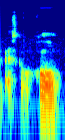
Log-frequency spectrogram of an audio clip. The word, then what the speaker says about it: escojo: But if you just add the O, the G-O makes a go sound, so we would pronounce this go, but we want to pronounce it jo. So we change the G to a J.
